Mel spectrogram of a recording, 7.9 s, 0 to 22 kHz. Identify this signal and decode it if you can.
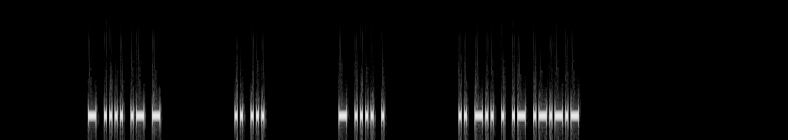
Morse code, heard as a keyed tone, about 41 wpm, 700 Hz. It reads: THAT IS THE IDEA.
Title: 4x Word-Spacing - Sentences from Top 300 Words - 45wpm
